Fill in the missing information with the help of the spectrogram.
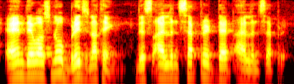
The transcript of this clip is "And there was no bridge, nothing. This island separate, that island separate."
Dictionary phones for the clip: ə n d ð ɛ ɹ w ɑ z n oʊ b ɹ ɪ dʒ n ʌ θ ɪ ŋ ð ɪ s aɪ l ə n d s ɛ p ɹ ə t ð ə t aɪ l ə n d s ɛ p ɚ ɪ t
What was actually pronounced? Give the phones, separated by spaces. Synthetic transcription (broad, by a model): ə n d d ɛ ɹ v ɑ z n oʊ b ɹ ɪ dʒ n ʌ t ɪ ŋ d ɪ s aɪ l ə n d s ɛ p ɹ ə t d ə t aɪ l ə n d s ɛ p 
